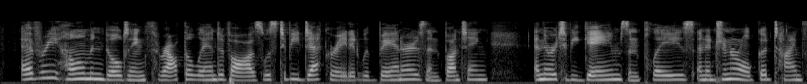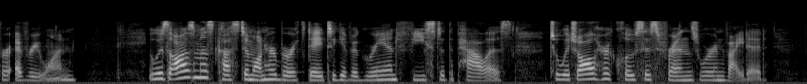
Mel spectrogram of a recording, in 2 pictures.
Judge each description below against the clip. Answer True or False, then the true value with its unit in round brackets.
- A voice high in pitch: True (215 Hz)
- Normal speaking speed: False (210 wpm)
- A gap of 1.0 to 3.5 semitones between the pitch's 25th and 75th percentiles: True (2.5 semitones)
